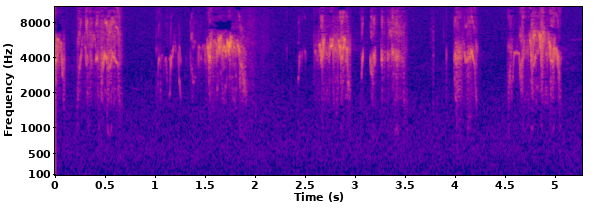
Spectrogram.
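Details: Black stork chicks begging as they are fed in Estonia, 16.05.2019, 16:58: clear, shrill, buzzy chirp bursts about every second, short silences between.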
